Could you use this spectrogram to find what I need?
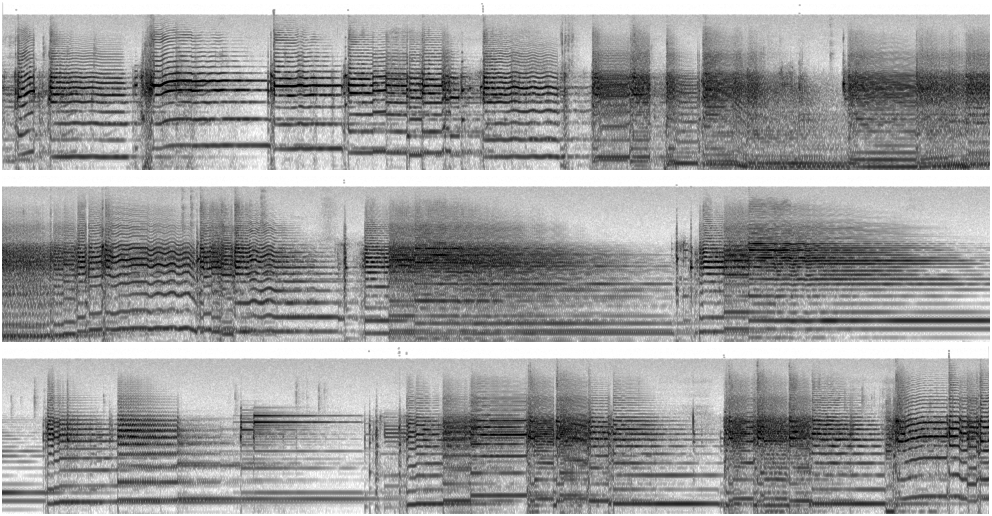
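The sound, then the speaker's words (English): Heavily overdriven bass guitar played through a drive pedal with the gain cranked, producing thick, saturated, fuzzy notes and sustained chords with rich harmonics, loud and continuous with no talking. “It's just a drive pedal. Okay. So this is with the gain maxed on it.”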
